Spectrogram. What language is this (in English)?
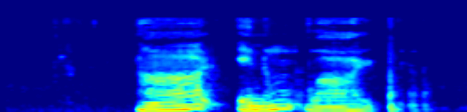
Tamil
